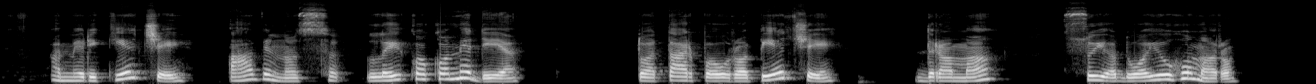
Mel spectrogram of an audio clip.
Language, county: Lithuanian, Šiauliai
